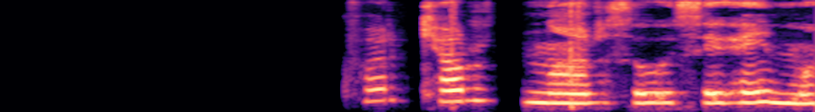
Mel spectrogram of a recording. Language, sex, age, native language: Icelandic, female, 10, Icelandic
